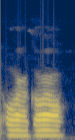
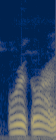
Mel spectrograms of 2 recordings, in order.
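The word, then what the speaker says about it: Ngorongoro: From Zambesi, we're going to go to Orogoro Crater. Very good. You said that right. Yeah. Orogoro. It starts with an N. That's what's confusing.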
